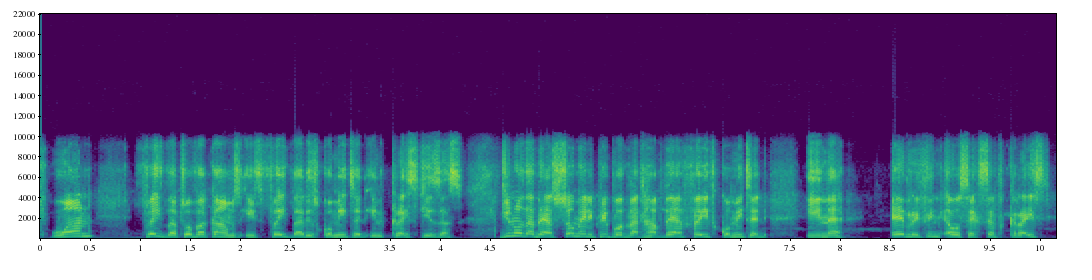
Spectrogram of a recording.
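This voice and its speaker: A man preaching a sermon, earnest and halting, full of fillers and repeated words. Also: high voice, fairly bright tone, no room sound. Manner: earnest, slows to stress key phrases. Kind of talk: recorded sermon teaching.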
